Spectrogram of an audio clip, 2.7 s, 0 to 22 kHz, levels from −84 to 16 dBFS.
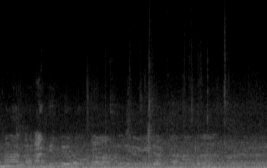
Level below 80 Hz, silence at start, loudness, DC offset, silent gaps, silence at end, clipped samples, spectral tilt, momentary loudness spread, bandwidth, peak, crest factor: -42 dBFS; 0 s; -36 LUFS; under 0.1%; none; 0 s; under 0.1%; -5.5 dB/octave; 3 LU; 16 kHz; -20 dBFS; 14 dB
